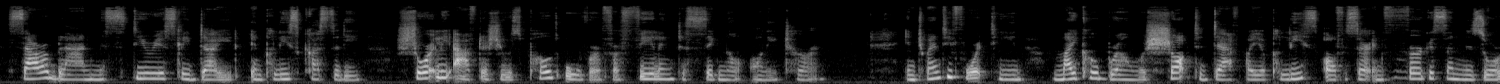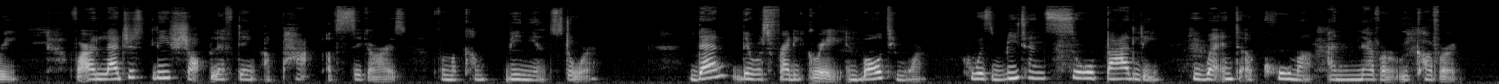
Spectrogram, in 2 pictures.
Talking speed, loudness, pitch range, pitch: 130 wpm, -23 LUFS, 220-275 Hz, 240 Hz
